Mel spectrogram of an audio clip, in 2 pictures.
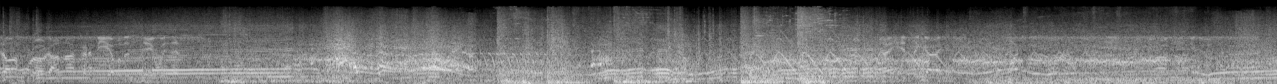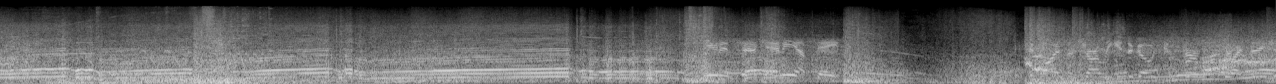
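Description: A sports car engine roars and revs through gear changes.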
